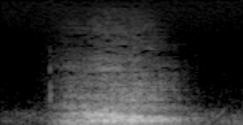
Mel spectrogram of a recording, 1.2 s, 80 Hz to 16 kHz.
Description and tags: Glass Slide 10
Me sliding a glass cup around on a wooden surface. Check out my pack if this particular slide doesn't suit you!
Recorded on Zoom Q4 Mic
